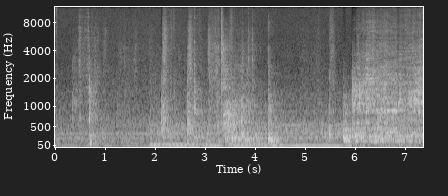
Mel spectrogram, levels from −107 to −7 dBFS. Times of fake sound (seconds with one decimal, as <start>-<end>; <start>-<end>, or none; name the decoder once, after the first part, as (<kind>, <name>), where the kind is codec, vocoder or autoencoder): none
